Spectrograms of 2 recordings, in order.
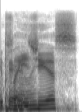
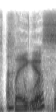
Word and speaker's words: Plagueis: I was saying Plagueis. It's Plagueis. – Plagueis. – Huh. It's Plagueis, apparently.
